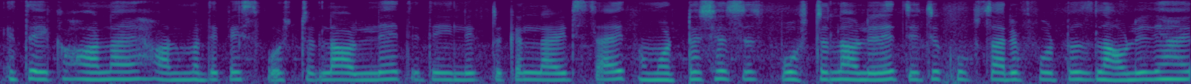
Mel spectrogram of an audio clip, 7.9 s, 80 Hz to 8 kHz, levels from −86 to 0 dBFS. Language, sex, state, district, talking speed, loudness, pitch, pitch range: Marathi, female, Maharashtra, Chandrapur, 195 wpm, -41 LUFS, 245 Hz, 240-255 Hz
